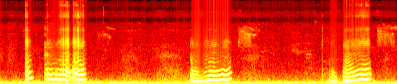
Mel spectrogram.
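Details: Burmese cat vocalising while asleep, a run of soft mewing murmurs: a quick chirp then a longer wavering mew, a drawn-out rising-falling mew, and a final chirp-and-mew pair, indoors with a low steady hum.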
